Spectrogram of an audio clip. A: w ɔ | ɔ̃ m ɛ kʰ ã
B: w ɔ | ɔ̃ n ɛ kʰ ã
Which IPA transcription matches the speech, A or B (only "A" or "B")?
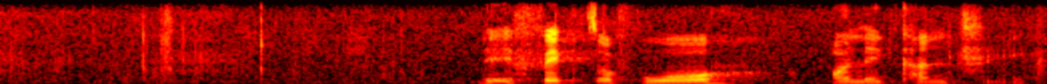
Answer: B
